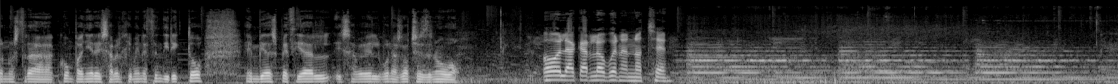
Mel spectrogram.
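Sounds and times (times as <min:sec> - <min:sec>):
speech: 0:00.0 - 0:04.8, 0:05.4 - 0:06.9
church bells of a basilica ringing to open a rosary prayer: 0:06.7 - 0:11.1.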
